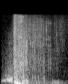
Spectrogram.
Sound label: hit, zombie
